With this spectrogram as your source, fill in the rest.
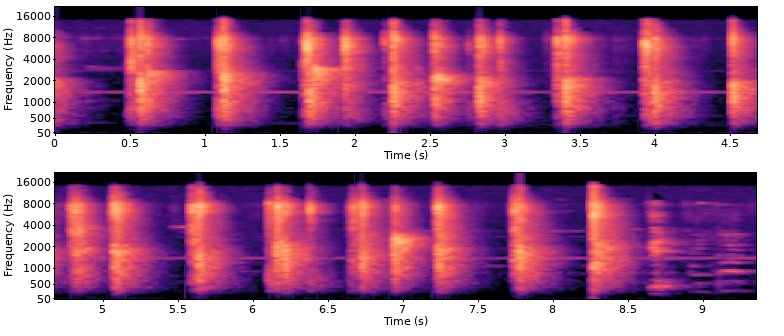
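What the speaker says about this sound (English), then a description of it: "We're going to clap along" Hands clap together in a steady rhythmic beat, sharp and close, keeping time with brief gaps between bursts of claps.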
